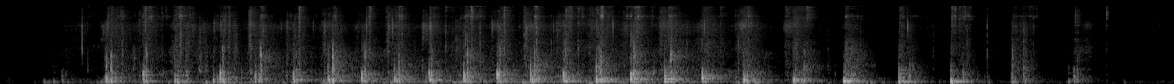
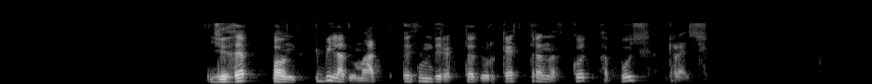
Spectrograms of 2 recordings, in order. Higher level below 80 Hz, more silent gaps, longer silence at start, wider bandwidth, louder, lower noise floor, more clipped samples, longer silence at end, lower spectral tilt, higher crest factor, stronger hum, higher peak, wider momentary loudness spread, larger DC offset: first, -52 dBFS vs -78 dBFS; neither; second, 0.45 s vs 2.1 s; first, 16.5 kHz vs 7.4 kHz; second, -34 LUFS vs -24 LUFS; second, -67 dBFS vs -81 dBFS; neither; second, 0.65 s vs 1.7 s; about the same, -5 dB/octave vs -5 dB/octave; about the same, 24 dB vs 24 dB; neither; second, -10 dBFS vs -2 dBFS; about the same, 15 LU vs 17 LU; neither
